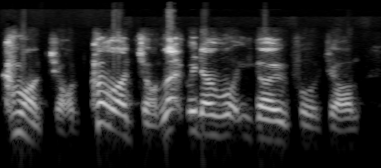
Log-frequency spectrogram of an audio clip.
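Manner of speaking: ordinary talk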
